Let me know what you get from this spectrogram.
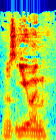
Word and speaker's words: Ewan: Which, he's played by Ian McGregor. – Ewan. – It's Ewan. – Obi-Wan. – It's Ewan McGregor.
